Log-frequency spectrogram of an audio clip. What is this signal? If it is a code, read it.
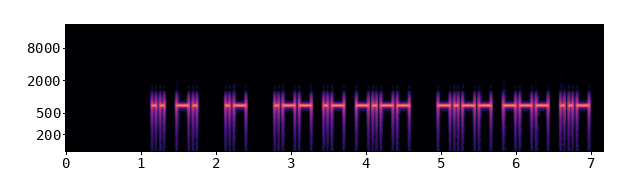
Morse code, heard as a keyed tone, about 22 wpm, 700 Hz. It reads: IN A WAY YOU
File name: practice / 22wpm / Sentences with 3-Word Phrases - 22wpm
